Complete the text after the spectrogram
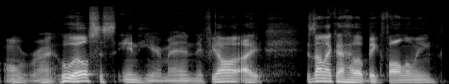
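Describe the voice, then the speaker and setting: A young man from Los Angeles chatting casually on a livestream as he edits photos, relaxed and slangy, thinking aloud with fillers. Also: lowish voice, normal speed, no room sound, clean studio sound. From Los Angeles, USA. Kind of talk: casual livestream chat while editing. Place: home desk setup.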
